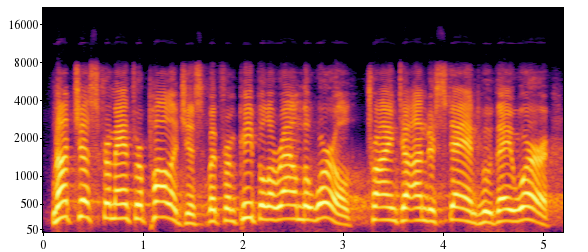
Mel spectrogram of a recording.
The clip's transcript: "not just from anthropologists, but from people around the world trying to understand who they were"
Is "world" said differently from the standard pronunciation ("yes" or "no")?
no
